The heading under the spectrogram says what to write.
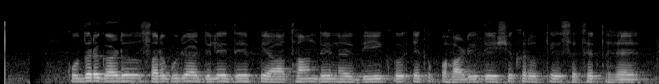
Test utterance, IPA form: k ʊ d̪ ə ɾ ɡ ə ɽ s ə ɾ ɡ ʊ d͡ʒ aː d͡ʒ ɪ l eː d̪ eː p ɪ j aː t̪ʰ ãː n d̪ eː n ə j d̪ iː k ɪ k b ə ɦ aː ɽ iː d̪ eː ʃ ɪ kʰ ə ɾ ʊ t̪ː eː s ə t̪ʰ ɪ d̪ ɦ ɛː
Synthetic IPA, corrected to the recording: k ʊ d̪ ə ɾ ɡ ə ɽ s ə ɾ ɡ ʊ d͡ʒ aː d͡ʒ ɪ l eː d̪ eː p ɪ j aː t̪ʰ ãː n d̪ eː n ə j d̪ iː k ɪ k p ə ɦ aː ɽ iː d̪ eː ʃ ɪ kʰ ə ɾ ʊ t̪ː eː s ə t̪ʰ ɪ t̪ ɦ ɛː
